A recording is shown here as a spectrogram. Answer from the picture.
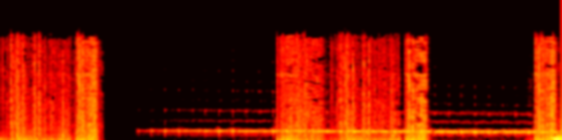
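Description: Video-tape-style transition sound effects: a burst of static hiss, a brief silence, then a steady high beep tone that holds on. A second burst of static cuts across the beep about two seconds in.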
